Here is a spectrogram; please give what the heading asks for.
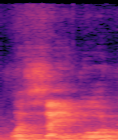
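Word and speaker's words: والزيتون: Di sini ada pengucapan zal dengan zai ya, wazzai. Wazzaitun.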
